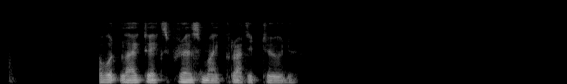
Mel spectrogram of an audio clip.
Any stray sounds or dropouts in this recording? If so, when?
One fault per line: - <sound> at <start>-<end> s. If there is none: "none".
none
